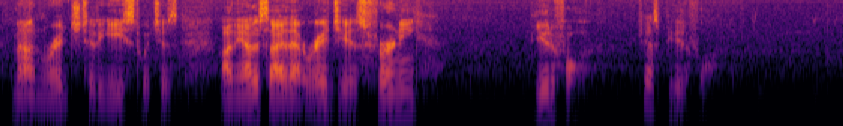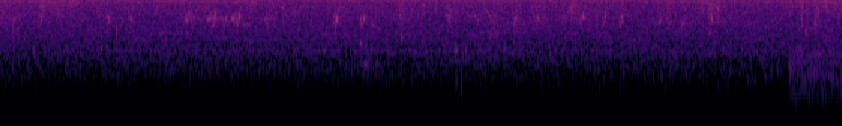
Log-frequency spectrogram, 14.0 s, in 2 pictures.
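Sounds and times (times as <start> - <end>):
faint bird chirps: 6.0 - 14.0.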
